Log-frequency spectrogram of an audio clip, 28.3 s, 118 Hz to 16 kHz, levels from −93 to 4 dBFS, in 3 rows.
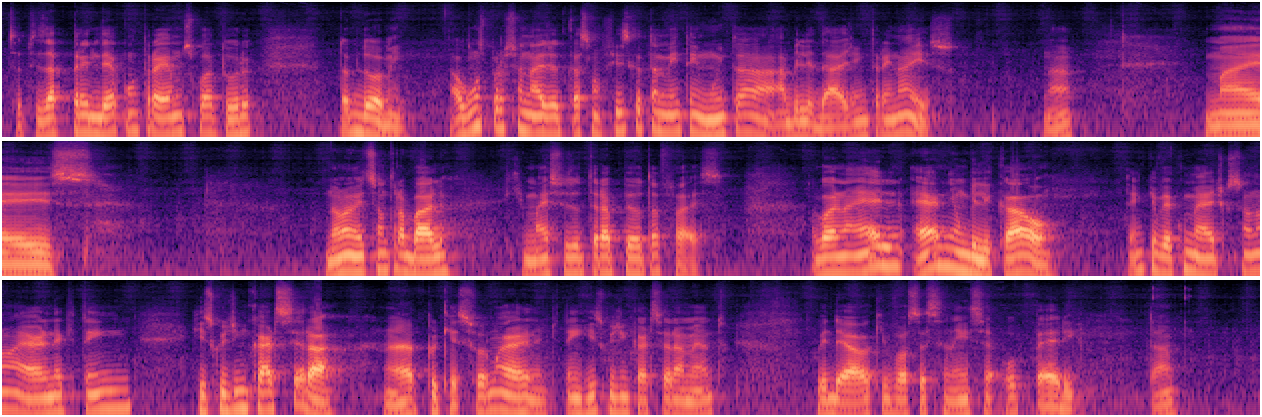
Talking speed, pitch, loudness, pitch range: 150 wpm, 115 Hz, -19 LUFS, 95-125 Hz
